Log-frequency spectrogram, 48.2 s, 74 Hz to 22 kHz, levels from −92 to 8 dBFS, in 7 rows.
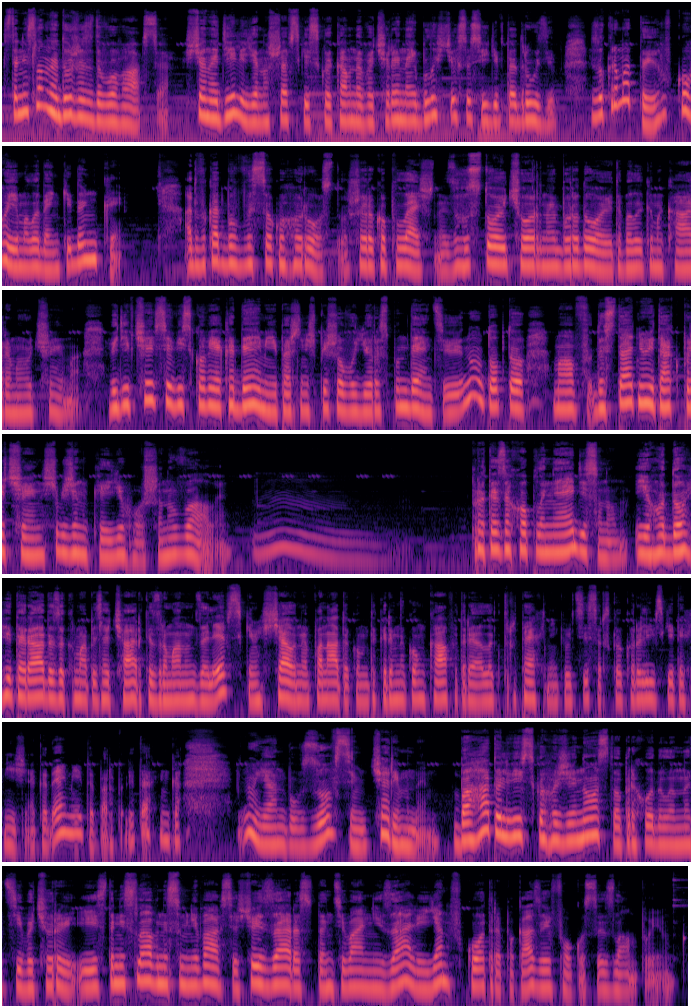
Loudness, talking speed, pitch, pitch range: -29 LUFS, 135 wpm, 170 Hz, 155-190 Hz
